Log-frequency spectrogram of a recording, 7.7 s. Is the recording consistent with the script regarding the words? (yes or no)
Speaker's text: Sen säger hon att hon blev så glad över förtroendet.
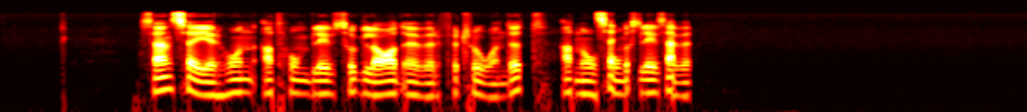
no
